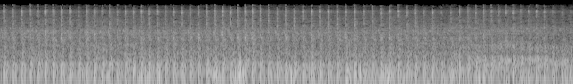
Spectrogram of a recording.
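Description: Quick, even popping from a small single held at a steady speed, no knocks or rattles standing out; runs healthy.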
